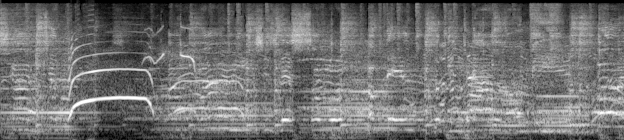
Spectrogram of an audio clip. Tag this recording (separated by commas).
Guitar, Plucked string instrument, Musical instrument, Music, Crowd, Cheering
